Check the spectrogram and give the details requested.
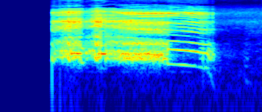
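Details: Young cockerel that has only just begun to crow, facing off with others in a yard: one loud, harsh, rasping crow of about one and a half seconds, steady at first, then breaking into clearer tonal harmonics before it cuts off.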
